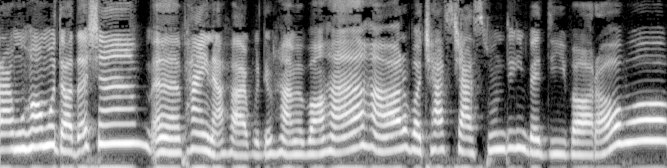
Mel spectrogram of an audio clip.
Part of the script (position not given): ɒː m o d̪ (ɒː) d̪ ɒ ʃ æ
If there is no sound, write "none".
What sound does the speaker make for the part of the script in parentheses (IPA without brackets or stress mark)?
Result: ɒː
